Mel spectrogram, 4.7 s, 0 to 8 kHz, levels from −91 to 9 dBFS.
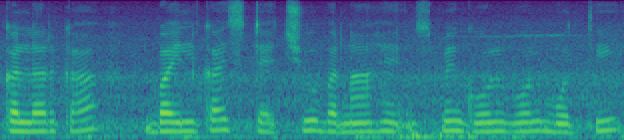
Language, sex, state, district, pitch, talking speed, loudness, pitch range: Hindi, female, Maharashtra, Mumbai Suburban, 195 Hz, 140 wpm, -19 LUFS, 185-200 Hz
